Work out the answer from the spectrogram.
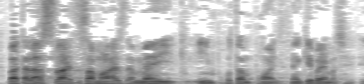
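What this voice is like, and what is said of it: Voice sounds bad, strained. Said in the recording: “I'm sorry, my voice is again bad.”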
